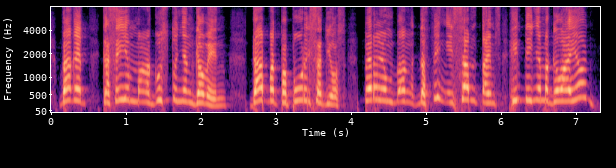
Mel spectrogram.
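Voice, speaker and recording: Filipino man, pastor giving a sermon, high-pitched, swings loud to hushed. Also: moderate pace, no room sound, studio quality. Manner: animated, swings between loud and hushed, asks the congregation questions. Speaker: preacher. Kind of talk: Taglish sermon, reading scripture aloud.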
